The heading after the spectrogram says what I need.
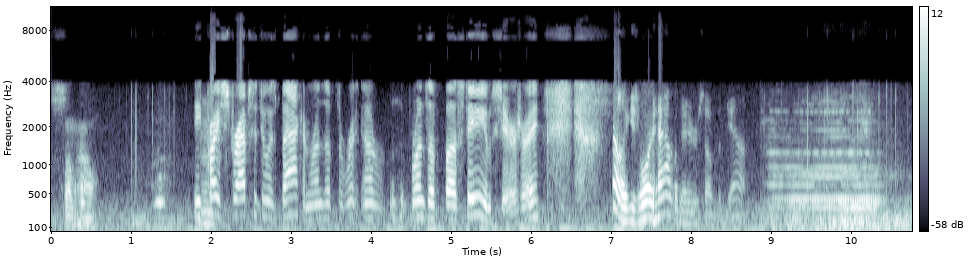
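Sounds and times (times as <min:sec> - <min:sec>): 
rumbling train undercarriage: 0:00.0 - 0:10.7
speech: 0:00.2 - 0:00.7, 0:01.3 - 0:06.4, 0:07.0 - 0:09.1
passing train horn blaring: 0:08.9 - 0:10.6.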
